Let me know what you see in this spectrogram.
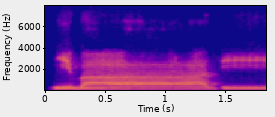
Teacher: ইয়া মাদ্দাকে একালিফ পরিমাণ টান দিয়ে পড়তে হবে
